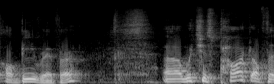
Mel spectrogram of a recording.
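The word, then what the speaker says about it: Obey River: The Obi, or yeah, Obi, yeah, pronounced Obi River. Yeah, it's pronounced Obi River, which is part of the lake.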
